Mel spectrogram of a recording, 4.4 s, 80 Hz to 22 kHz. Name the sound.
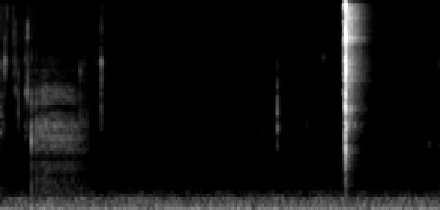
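dry fire trigger click of a Ruger MAX-9 pistol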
